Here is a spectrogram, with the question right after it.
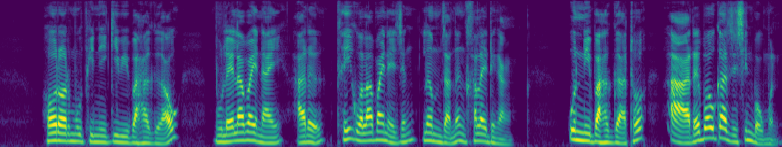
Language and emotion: Bodo, disgusted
